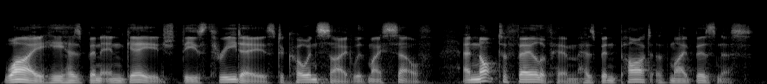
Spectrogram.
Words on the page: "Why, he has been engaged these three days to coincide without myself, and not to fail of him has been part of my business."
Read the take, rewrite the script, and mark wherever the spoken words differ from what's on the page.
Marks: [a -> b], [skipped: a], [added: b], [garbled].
"Why, he has been engaged these three days to coincide [without -> with] myself, and not to fail of him has been part of my business."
